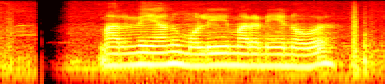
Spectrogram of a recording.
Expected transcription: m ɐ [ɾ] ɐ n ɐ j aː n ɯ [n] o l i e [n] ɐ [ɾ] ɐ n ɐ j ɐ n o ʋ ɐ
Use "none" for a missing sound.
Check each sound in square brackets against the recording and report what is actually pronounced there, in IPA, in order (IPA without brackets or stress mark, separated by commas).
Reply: ɾ, m, m, ɾ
